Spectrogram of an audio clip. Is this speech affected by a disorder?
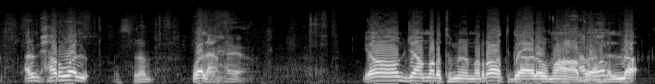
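No.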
